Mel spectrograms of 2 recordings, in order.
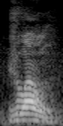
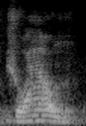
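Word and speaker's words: João: Have in mind, the sounds comes from your nose. If you pinch your nose when you say it, you're gonna feel it vibrating.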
